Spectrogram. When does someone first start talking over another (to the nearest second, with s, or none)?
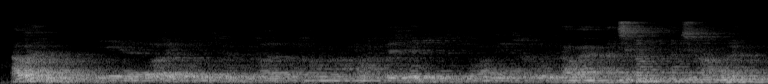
none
